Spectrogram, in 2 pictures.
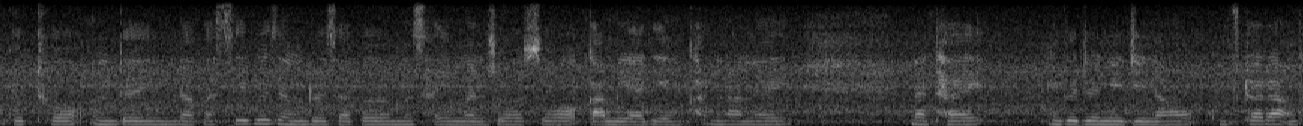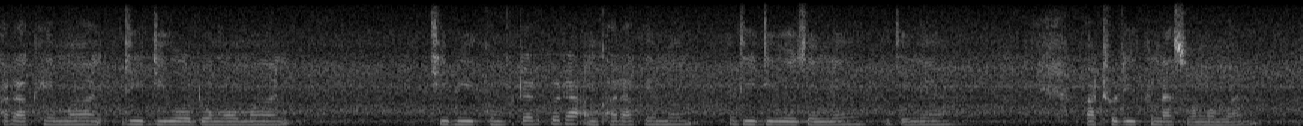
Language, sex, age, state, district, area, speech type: Bodo, female, 30-45, Assam, Kokrajhar, rural, spontaneous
